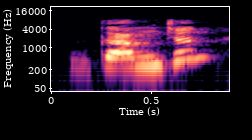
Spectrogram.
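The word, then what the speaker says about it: curmudgeon: तो क्रमजन हरभजन।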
